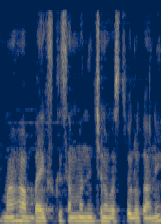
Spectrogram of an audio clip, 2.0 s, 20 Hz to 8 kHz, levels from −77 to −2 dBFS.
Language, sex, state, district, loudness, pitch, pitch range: Telugu, male, Karnataka, Bellary, -22 LUFS, 145 Hz, 140-145 Hz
